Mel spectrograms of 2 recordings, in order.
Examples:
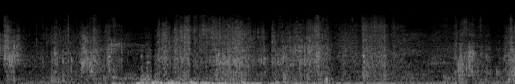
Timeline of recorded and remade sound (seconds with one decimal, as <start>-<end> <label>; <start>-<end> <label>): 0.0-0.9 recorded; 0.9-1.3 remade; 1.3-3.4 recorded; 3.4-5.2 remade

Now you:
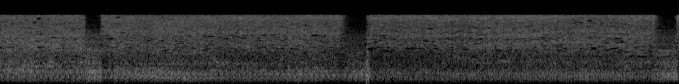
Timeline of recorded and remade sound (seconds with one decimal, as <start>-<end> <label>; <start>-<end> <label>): 0.0-6.8 recorded

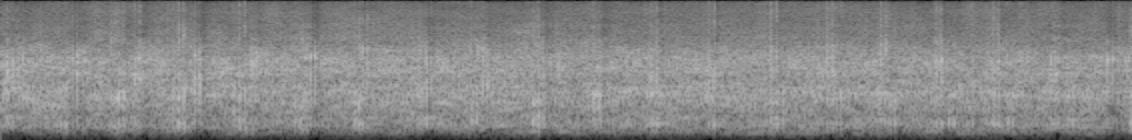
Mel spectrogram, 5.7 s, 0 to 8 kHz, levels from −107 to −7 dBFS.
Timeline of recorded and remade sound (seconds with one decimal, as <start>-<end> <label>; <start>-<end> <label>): 0.0-5.7 remade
